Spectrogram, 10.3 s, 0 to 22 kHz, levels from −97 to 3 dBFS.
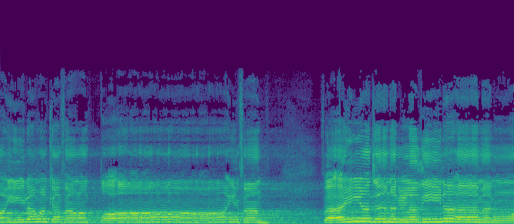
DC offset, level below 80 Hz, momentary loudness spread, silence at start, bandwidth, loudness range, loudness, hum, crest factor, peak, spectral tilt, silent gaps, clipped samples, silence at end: under 0.1%; -42 dBFS; 10 LU; 0 s; 14.5 kHz; 5 LU; -14 LUFS; none; 14 dB; 0 dBFS; -3.5 dB/octave; none; under 0.1%; 0 s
